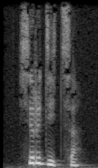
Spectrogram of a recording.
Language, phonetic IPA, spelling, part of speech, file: Russian, [sʲɪrˈdʲit͡sːə], сердиться, verb, Ru-сердиться.ogg
- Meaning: 1. to be angry 2. passive of серди́ть (serdítʹ)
